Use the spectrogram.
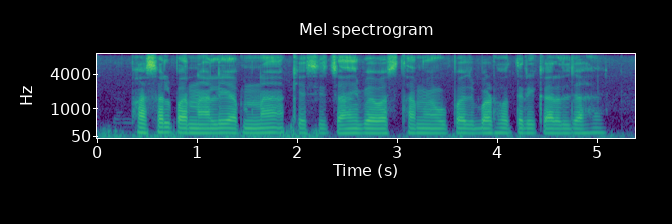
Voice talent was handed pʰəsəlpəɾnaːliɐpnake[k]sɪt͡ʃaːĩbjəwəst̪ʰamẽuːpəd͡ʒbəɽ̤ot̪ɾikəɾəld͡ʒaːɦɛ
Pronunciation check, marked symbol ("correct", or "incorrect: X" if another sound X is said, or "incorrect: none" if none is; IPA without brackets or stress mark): incorrect: none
